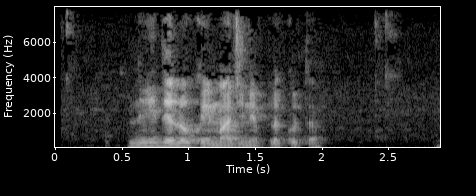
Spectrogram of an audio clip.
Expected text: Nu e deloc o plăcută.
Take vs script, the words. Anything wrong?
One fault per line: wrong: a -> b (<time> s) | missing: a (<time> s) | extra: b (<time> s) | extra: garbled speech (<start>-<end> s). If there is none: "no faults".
extra: imagine (1.1 s)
